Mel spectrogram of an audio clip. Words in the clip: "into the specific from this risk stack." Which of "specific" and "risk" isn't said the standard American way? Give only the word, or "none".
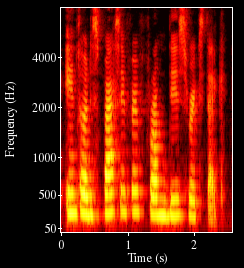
risk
